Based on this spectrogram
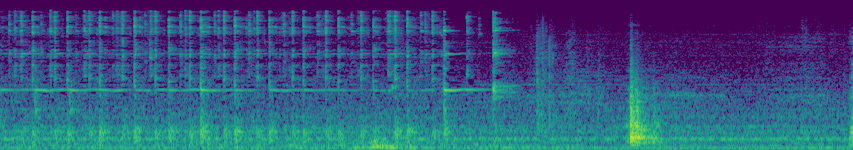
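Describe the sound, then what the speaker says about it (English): A spoon scrapes and clinks against a bowl while half-and-half is stirred into a meatloaf mixture in a home kitchen, with rhythmic metallic scraping, a couple of louder knocks and no talking. "And again with the stirring."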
